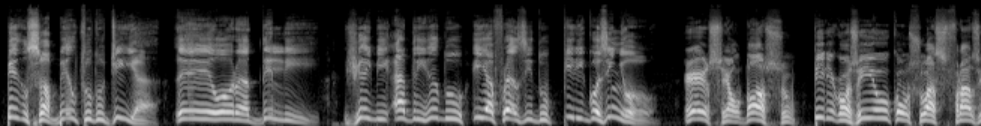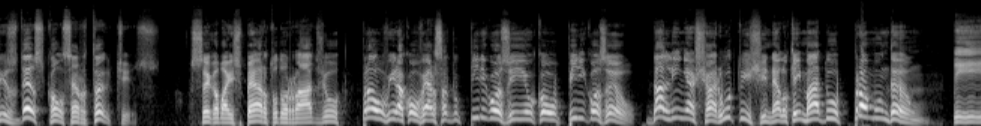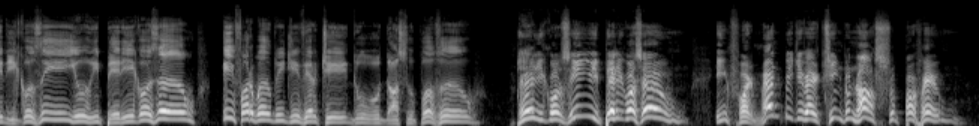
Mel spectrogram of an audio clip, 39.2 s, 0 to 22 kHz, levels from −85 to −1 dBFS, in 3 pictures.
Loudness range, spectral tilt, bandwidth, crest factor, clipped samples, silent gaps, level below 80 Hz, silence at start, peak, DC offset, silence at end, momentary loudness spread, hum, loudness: 5 LU; -4 dB/octave; 16 kHz; 18 dB; under 0.1%; none; -52 dBFS; 0.1 s; -2 dBFS; under 0.1%; 0.3 s; 13 LU; none; -21 LUFS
